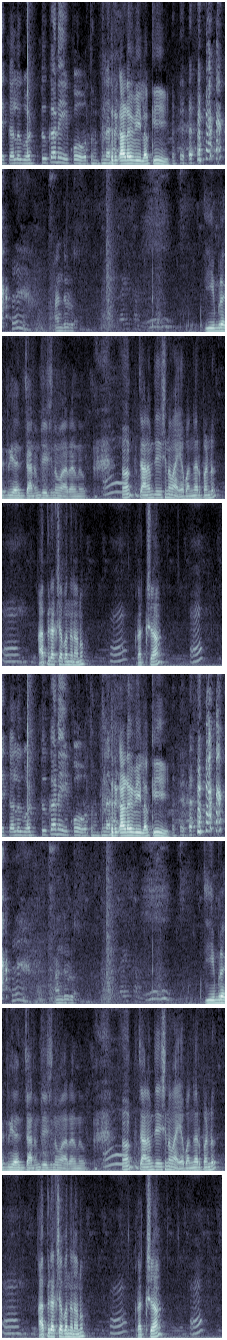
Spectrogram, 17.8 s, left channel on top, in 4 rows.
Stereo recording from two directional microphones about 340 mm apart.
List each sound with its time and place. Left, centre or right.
0.0 s speech: left
2.1 s a man's voice: centre
4.0 s a sound: right
8.4 s a man's voice: centre
15.5 s babbling: centre
17.2 s a sound: centre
